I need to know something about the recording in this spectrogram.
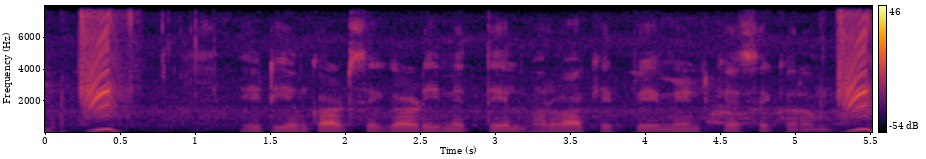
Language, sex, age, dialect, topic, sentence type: Bhojpuri, male, 18-24, Southern / Standard, banking, question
